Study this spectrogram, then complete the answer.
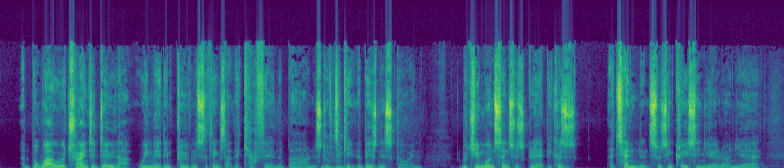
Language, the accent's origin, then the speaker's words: English; North East England, United Kingdom; now in Manchester, United Kingdom; And I came from the North East to Manchester. I've never felt an outsider in this city because of the way people are.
